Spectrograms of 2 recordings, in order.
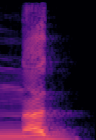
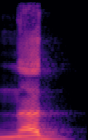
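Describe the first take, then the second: The two takes are said the same way.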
